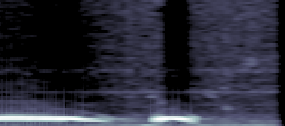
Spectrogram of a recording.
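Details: Spotted dove calling its companions: a drawn-out mellow coo that slides downward, then a short rounded second coo, both low and soft, against a faint low hum.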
